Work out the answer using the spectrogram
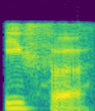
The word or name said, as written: ephah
